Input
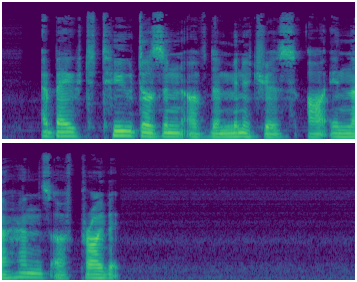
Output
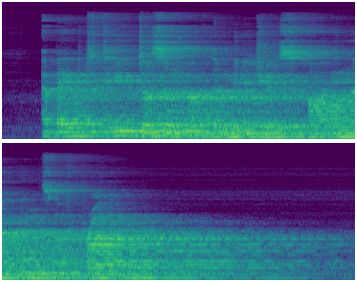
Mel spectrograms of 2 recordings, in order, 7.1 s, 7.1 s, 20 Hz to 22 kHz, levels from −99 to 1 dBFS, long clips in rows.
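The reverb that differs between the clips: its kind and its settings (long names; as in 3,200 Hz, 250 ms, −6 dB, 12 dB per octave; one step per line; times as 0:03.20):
dense smooth reverb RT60 4.9 s, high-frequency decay 0.3×, DRR −6 dB
level −4.5 dB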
